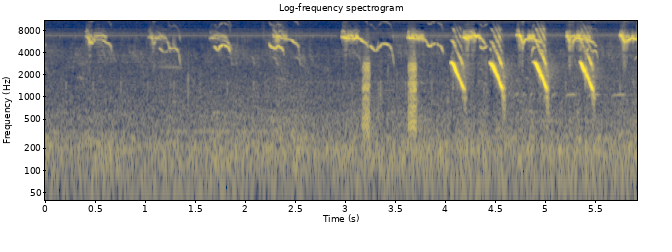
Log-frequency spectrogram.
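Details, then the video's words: Many Great myna chicks give high, thin, squeaky begging calls about twice a second, growing louder with sharp down-slurred squeals, waiting to be fed by their mother, who cannot find food. "Many Great myna baby birds are waiting to be fed by their mother"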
